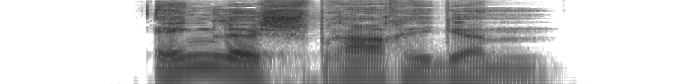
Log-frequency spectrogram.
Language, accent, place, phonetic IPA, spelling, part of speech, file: German, Germany, Berlin, [ˈɛŋlɪʃˌʃpʁaːxɪɡəm], englischsprachigem, adjective, De-englischsprachigem.ogg
- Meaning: strong dative masculine/neuter singular of englischsprachig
